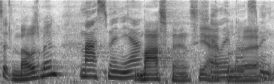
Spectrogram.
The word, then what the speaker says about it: Mosman: Do you pronounce it Mosman? Mosman, yeah.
